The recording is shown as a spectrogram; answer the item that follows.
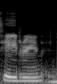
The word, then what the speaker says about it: Hadrian: It's Hadrian, just like it's spelled here.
